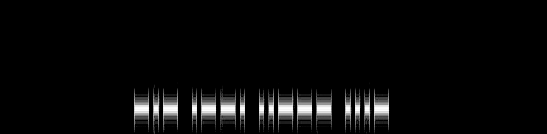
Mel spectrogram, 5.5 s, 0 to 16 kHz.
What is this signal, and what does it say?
Morse code, heard as a keyed tone, about 25 wpm, 700 Hz. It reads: KP2V
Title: DXCC-100 Call Signs - 4 Characters - Repeated 3x - 25wpm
